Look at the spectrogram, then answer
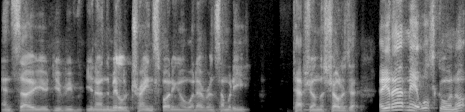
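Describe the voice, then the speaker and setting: With an Australian accent and a very deep, low pitch, a man talks at a very fast pace. His pitch variation is ordinary, and the background is quiet. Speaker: podcast host. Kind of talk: podcast interview, casual conversation.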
